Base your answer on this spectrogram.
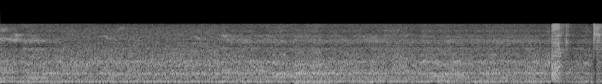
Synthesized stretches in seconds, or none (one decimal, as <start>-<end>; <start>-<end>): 0.0-0.6; 2.2-6.0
